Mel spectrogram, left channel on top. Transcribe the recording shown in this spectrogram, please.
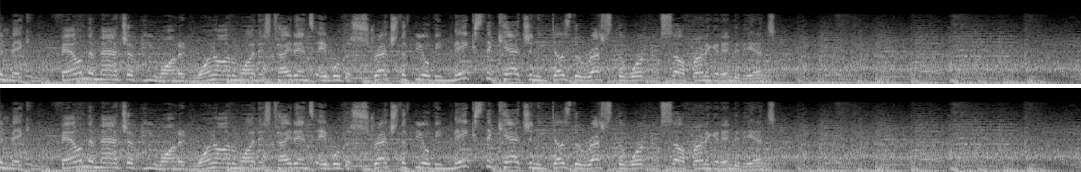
He found the matchup he wanted one-on-one. His tight end's able to stretch the field. He makes the catch, and he does the rest of the work himself, running it into the end zone.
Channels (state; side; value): identical; both; correlation 1.00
